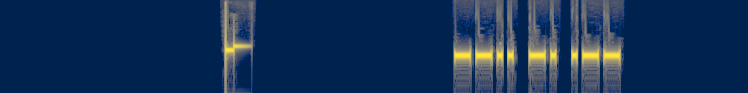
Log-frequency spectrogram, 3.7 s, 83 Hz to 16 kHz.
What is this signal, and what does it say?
Morse code, heard as a keyed tone, about 46 wpm, 700 Hz. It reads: ZNW
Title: USA Call Sign Postfixes - 3 Letters 45wpm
